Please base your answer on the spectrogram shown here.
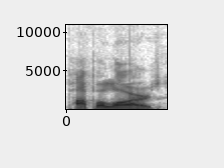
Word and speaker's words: Popielarz: His last name is pronounced Popolars, and it's spelled Popielarz.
